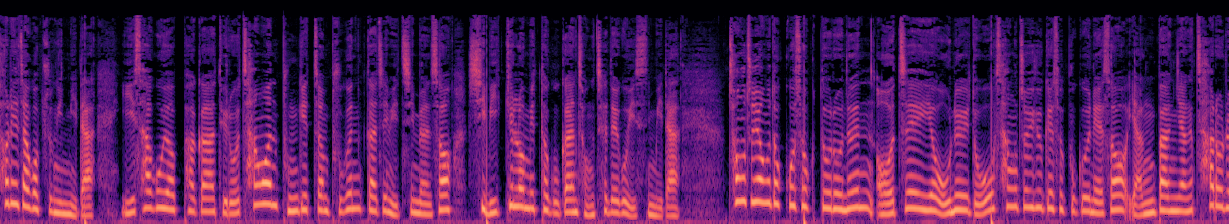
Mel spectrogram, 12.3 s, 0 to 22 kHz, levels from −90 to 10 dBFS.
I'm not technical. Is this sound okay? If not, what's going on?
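No. There are four DC steps, at 0.85, 4.87, 8.04 and 9.91 seconds. At each one the waveform's resting level suddenly jumps off centre and then drifts back, heard as a low thump under the speech, which carries on unaffected.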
